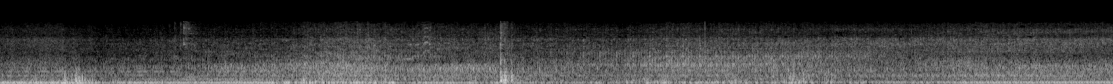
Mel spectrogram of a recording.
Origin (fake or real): real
